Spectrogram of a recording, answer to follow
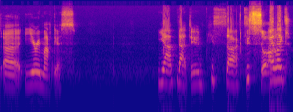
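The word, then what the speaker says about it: Eurymachus: My translation says that he's it's it's pronounced uh Yuri Makus.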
